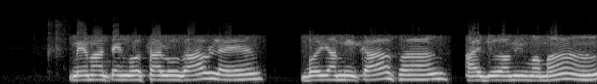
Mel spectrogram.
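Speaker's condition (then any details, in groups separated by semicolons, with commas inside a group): Down syndrome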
